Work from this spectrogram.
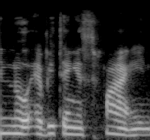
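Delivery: plain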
